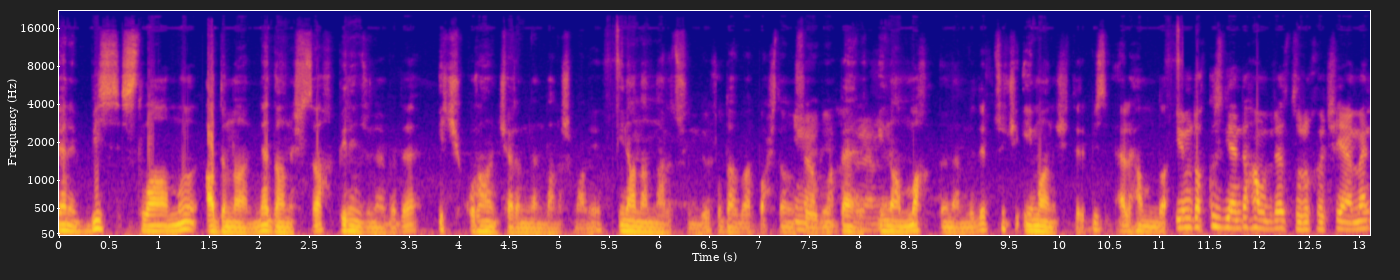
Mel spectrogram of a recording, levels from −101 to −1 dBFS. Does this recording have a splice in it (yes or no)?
yes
